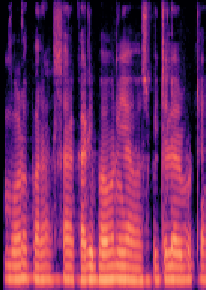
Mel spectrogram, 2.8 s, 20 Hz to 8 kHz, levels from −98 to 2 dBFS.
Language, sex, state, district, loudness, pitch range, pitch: Bengali, male, West Bengal, Jalpaiguri, -20 LUFS, 135-140 Hz, 135 Hz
